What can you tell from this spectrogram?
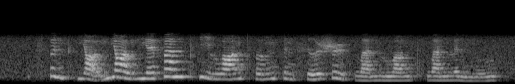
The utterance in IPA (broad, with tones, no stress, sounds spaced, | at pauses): t͡sʰ ə˥˩ n pʰ j ɑ̰˨˩ ʊ̯ n̪ j ɑ˥˩ ʊ̯ n̪ j ɛ˧˥ p a˥ n pʰ i˥˩ l w ɑ˧˥ ŋ t̪ʰ ɤ˧˥ ŋ k ə˧ n s ɹ̩˧˥ ʂ ɻ̩˥˩ p w a˧˥ n l w ɑ˧˥ ŋ pʰ w a˥ n l ə˥˩ n n̪ u˧˥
